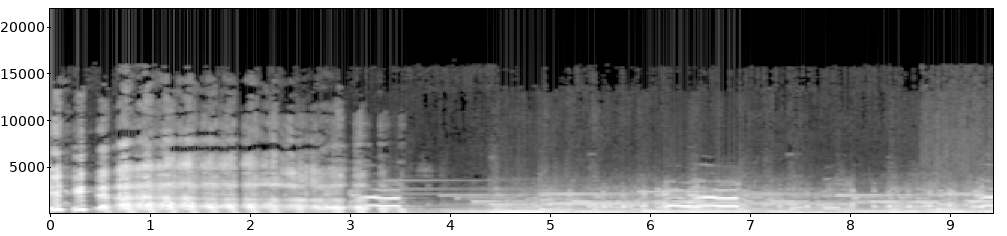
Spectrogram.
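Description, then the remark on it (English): Loud, rapid chicken clucking with wavering, squawking calls fills the first few seconds, then gives way to a steady musical background with sustained tones. “cock-a-doodle-doozy. How did the Firebird turn into the funky chicken?”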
